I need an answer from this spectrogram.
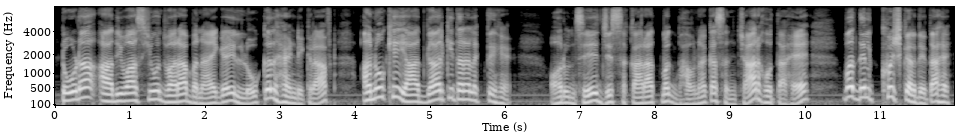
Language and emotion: Hindi, happy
